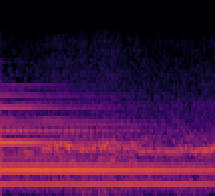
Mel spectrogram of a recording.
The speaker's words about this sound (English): Just then, a distant bell rang out.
